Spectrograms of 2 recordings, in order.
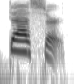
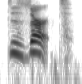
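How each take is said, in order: First: The stress is on the first syllable. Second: The stress is on the second syllable. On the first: The speaker calls it wrong. "Sometimes they would say it as desert" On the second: The speaker calls it right. "The word stress should be on the second syllable"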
